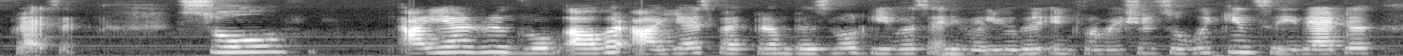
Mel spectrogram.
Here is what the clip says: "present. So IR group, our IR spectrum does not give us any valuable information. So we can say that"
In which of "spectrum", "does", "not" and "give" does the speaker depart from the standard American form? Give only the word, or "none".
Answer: spectrum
